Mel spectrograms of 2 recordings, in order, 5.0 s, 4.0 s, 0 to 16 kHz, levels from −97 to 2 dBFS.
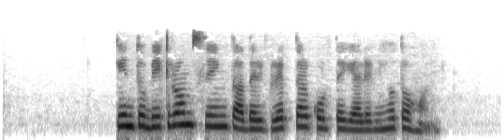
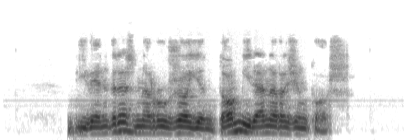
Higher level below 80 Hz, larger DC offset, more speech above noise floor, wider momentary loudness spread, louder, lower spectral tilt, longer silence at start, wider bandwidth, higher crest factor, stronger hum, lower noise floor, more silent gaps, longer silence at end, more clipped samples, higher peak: first, -60 dBFS vs -74 dBFS; neither; about the same, 59 dB vs 56 dB; second, 9 LU vs 12 LU; first, -16 LUFS vs -23 LUFS; second, -5.5 dB/octave vs -8.5 dB/octave; first, 1.2 s vs 0.7 s; first, 7.8 kHz vs 6.4 kHz; about the same, 16 dB vs 18 dB; neither; second, -74 dBFS vs -78 dBFS; neither; about the same, 0.75 s vs 0.65 s; neither; first, -2 dBFS vs -6 dBFS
